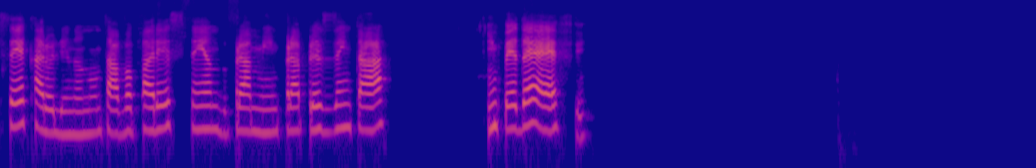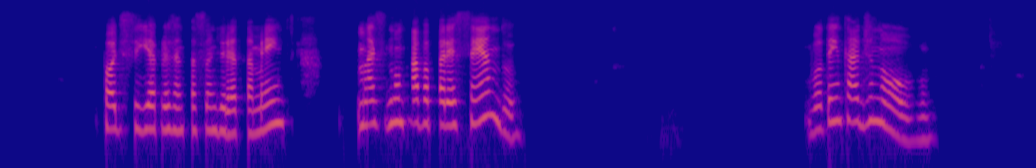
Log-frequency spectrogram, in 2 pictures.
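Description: A young woman speaks calmly over an online call, with pauses.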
